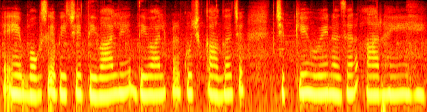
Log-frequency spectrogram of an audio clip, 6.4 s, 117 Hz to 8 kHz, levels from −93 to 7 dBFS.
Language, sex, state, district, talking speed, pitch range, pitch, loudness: Hindi, male, Madhya Pradesh, Dhar, 150 wpm, 225-240 Hz, 230 Hz, -12 LUFS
